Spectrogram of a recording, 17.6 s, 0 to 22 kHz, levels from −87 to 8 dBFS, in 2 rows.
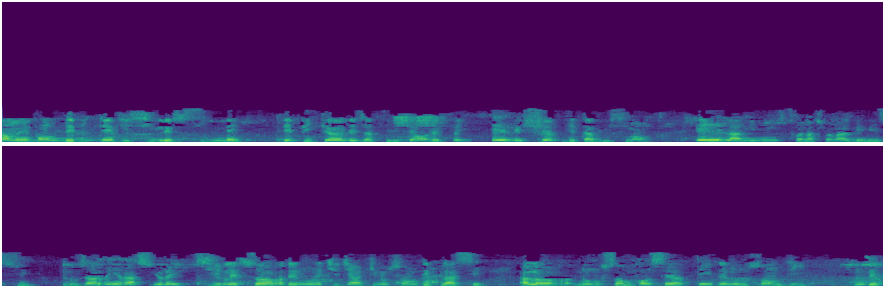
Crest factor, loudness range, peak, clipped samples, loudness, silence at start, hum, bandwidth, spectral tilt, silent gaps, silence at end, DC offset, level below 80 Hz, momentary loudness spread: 20 dB; 4 LU; -2 dBFS; under 0.1%; -22 LUFS; 0 s; none; 5.4 kHz; -6 dB/octave; none; 0 s; under 0.1%; -66 dBFS; 14 LU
